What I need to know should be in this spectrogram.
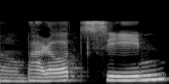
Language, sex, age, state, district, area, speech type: Assamese, female, 60+, Assam, Dibrugarh, rural, spontaneous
